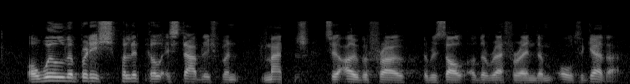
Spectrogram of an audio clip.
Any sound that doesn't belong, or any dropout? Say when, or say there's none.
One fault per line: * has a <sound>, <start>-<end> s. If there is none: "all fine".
* has a dropout, 1.4-1.5 s
* has a dropout, 2.8-3.0 s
